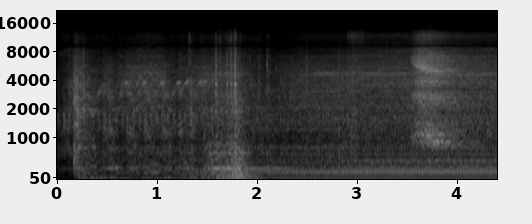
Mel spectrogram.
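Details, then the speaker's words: Caterpillar 299 compact track loader diesel after fuel pump replacement, air in lines: short crank catches within a couple of seconds, settles into steady, even idle with no misses; healthy start, voltage recovering toward 14.4. "Beautiful. Running great."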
